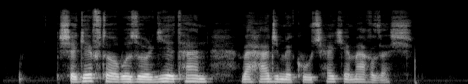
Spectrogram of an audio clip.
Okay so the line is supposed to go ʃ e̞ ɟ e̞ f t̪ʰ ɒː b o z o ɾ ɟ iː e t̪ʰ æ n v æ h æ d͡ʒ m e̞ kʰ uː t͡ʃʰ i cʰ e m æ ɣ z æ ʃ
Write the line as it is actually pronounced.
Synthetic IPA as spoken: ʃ e̞ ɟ e̞ f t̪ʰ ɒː b o z o ɾ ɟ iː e t̪ʰ æ n v æ h æ d͡ʒ m e̞ kʰ uː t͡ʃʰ æ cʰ e m æ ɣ z æ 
